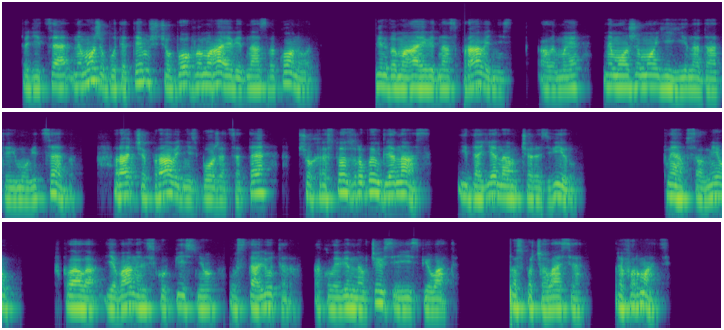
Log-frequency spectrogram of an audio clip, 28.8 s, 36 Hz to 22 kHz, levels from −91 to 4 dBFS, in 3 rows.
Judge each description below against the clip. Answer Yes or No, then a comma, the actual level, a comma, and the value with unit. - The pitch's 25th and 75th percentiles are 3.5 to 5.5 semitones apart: No, average, 2.8 semitones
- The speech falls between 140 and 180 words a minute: No, average, 120 wpm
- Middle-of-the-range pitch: No, low, 125 Hz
